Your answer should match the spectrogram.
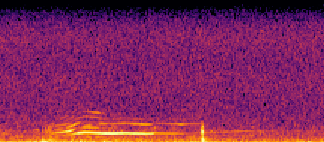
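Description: A single high, drawn-out vocal call from a person in the water: it rises and then holds level for about a second, sounding meow-like. A short sharp knock follows just after it.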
